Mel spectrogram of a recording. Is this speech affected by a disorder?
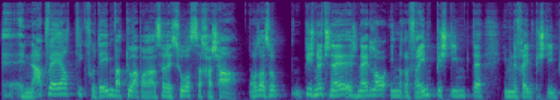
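No.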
